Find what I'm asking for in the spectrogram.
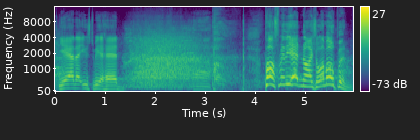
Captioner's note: british accent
